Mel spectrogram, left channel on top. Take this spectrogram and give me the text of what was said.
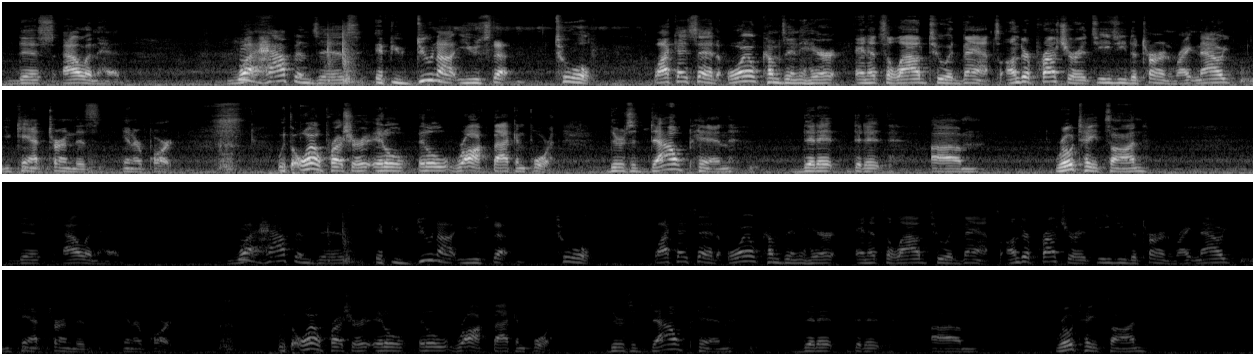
this Allen head. What happens is if you do not use that tool, like I said, oil comes in here and it's allowed to advance. Under pressure, it's easy to turn. Right now, you can't turn this inner part. With the oil pressure, it'll rock back and forth. There's a dowel pin that it rotates on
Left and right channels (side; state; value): right; quieter; 28.5 dB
